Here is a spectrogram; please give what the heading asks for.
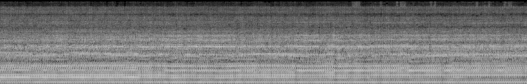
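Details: Predator auger that would not stay running or start, after replacing corroded broken fuel lines, priming bulb and pulling on start: steady, high-revving buzz holding even without stumbling or dying, engine running healthy.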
